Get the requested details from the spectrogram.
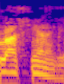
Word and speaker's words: La Cienega: Over on, that street out that way, La Cienega. Is that how you say it? – Well, La Cienega, yeah.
